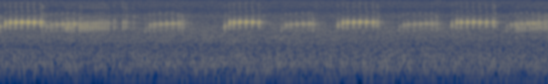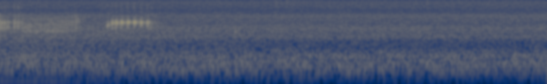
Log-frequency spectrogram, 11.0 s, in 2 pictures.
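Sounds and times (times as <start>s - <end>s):
Schlegel's green tree frog pulsed trill: 0.0s - 7.0s
background hiss: 0.0s - 8.4s.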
